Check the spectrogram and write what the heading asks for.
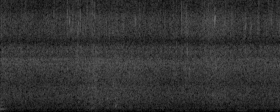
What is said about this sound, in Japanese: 川に来るの久しぶりだったの？もうちょっとゆっくり川の音を聞いていたいん？オッケーな。じっと耳を澄ませて聞いてみる。確かにいい音なんだ。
